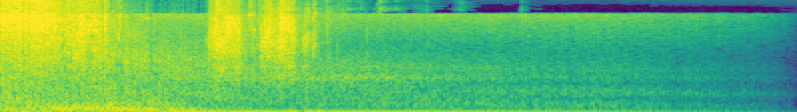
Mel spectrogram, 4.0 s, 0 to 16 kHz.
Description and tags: This is a shotgun sound I made for my Doom 3 mod "Xtra", it is a juicy high quality sound specially made for games, it includes the fire and cock sounds of the weapon.
this sound was recorded using a HDR-PJ540, then edited using Audacity
you can download said mod here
